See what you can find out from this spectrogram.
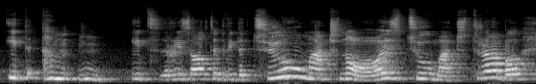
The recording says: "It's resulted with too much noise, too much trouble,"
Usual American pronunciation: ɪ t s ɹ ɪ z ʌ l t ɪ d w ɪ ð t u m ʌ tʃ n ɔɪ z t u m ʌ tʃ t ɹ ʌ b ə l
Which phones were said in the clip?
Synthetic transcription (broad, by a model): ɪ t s ɹ ɪ z ʌ l t ɪ d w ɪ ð t u m ʌ tʃ n ɔɪ z t u m ʌ tʃ t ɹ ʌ b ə l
